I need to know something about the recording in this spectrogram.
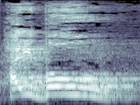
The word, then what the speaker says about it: Haribol: Apesar de quando nós cantamos Haribol, Haribol, a gente não canta ele dentro, canta Haribol, não é bol, é bolo, é no dente.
